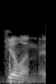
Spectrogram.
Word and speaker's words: Gillen: Gillen. It's just G-I-L-L-E-N. Gillen. – I'm very conflicted on it. – Yeah, I'm waiting until it plays out to really judge it, because I love Gillen, but this is definitely the weirdest excuse for an Iron Man story I've ever read.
